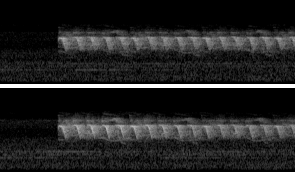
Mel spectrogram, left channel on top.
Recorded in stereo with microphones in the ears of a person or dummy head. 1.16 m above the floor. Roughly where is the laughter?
Centre.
